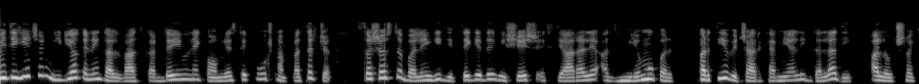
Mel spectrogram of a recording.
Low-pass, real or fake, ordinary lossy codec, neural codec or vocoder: 7.2 kHz; fake; none; codec, 24 kHz, 0.9 kbps, WavTokenizer, medium speech release version 2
